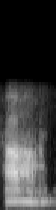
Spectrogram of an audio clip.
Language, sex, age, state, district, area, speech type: Hindi, male, 18-30, Madhya Pradesh, Jabalpur, urban, conversation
